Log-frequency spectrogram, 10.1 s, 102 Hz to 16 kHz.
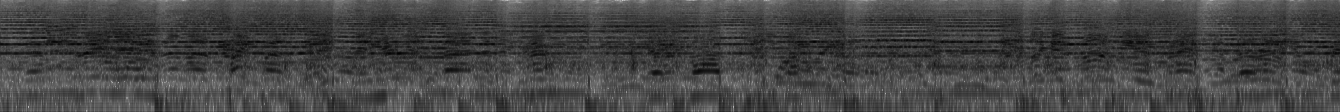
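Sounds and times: massed bagpipes playing: 0:00.0 - 0:10.0.

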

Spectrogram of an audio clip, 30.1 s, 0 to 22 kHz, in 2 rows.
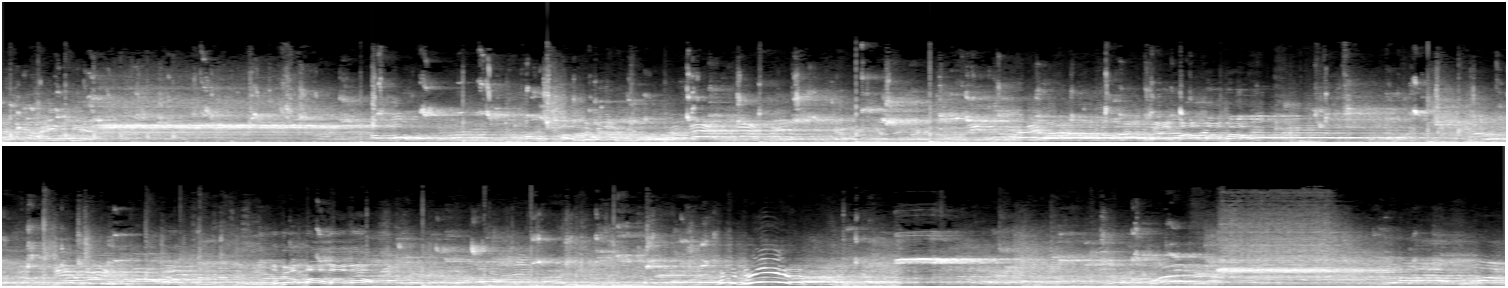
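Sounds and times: sneakers squeaking: 0:00.0 - 0:17.4, 0:18.2 - 0:22.3, 0:23.4 - 0:30.0.

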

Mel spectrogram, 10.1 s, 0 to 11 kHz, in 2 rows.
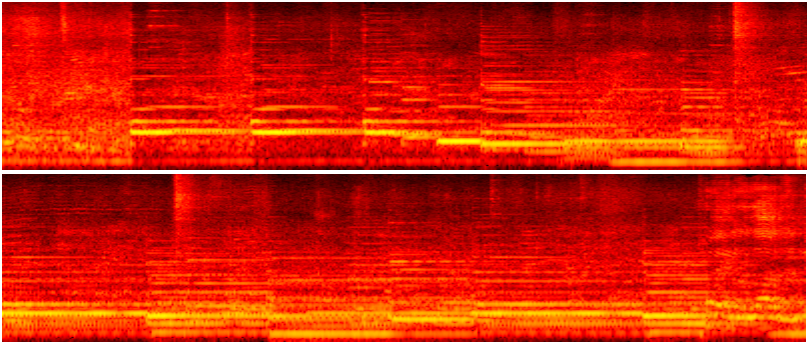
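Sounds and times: room chatter: 0:00.0 - 0:10.0
blues band with saxophone: 0:00.6 - 0:10.0.

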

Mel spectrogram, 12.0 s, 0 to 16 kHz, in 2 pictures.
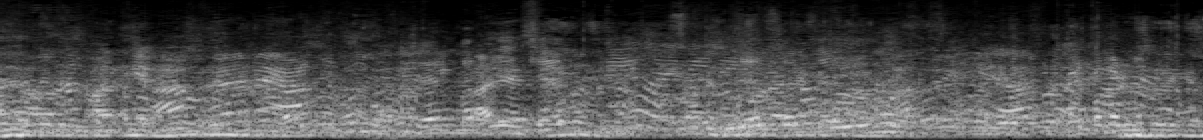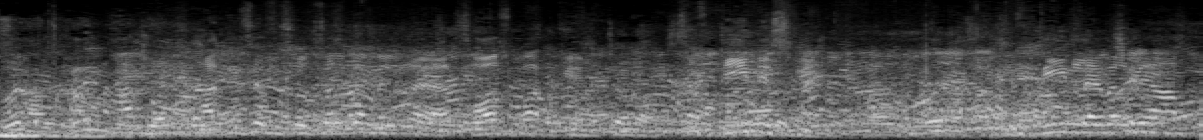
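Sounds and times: men talking at once: 0:00.0 - 0:12.0.

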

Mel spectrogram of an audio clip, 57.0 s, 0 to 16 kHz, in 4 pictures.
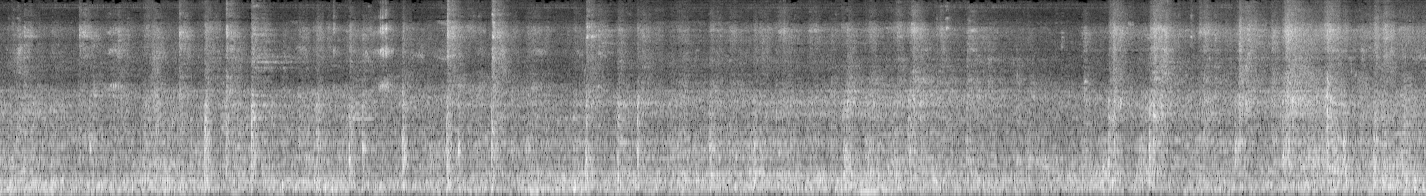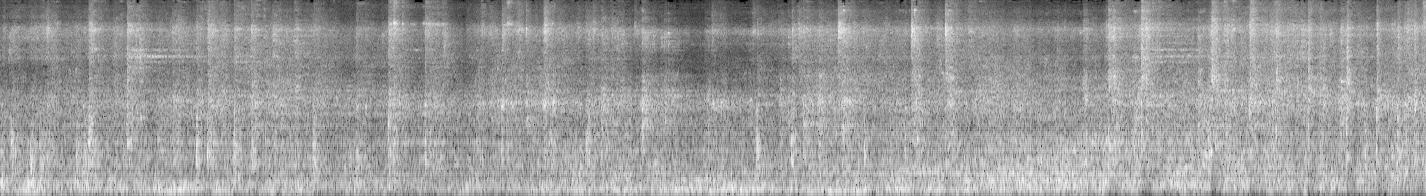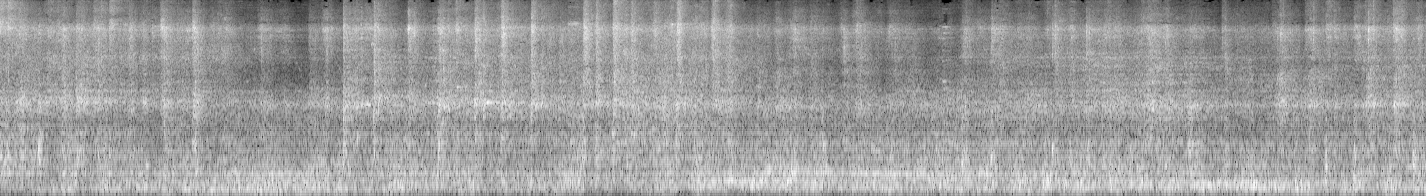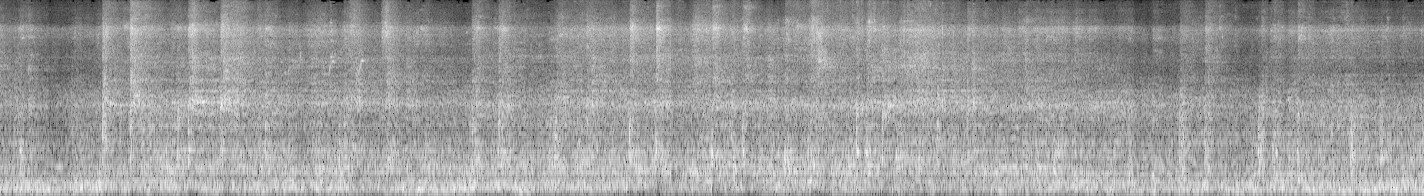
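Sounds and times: train wheels rumbling on rails: 0:00.0 - 0:57.0
clatter over rail joints: 0:00.1 - 0:10.0, 0:10.8 - 0:57.0.

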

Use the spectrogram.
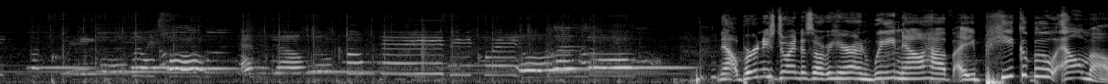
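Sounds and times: plush toy singing a lullaby: 0:00.0 - 0:06.5.

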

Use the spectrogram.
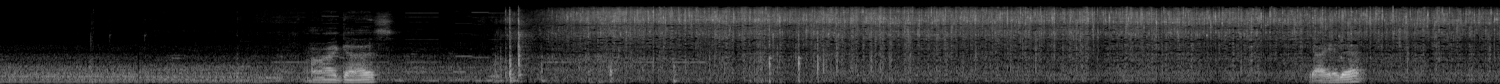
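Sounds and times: chicken wings sizzling: 0:05.2 - 0:15.0.

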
